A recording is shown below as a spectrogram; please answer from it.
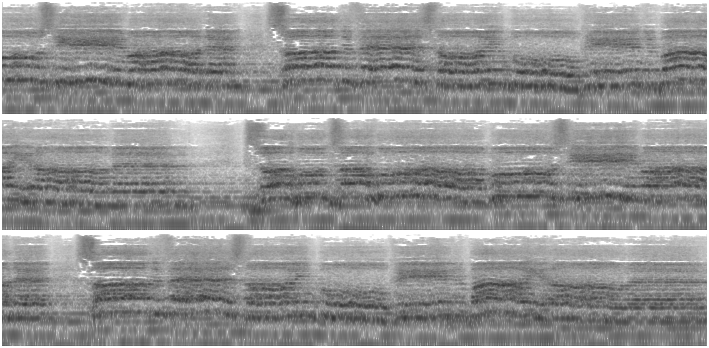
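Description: Chanted vocal music: voices singing long, wavering phrases with short breaks between them.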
